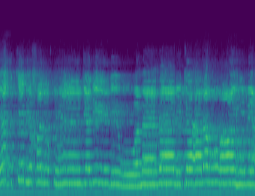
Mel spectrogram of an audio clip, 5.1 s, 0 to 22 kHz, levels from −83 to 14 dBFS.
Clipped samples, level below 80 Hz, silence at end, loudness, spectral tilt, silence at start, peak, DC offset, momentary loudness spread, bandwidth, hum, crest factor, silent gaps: under 0.1%; -52 dBFS; 0 s; -15 LUFS; -5 dB/octave; 0 s; -2 dBFS; under 0.1%; 6 LU; 8 kHz; none; 14 dB; none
